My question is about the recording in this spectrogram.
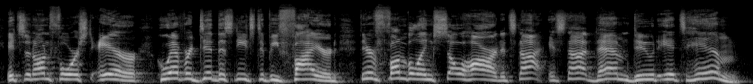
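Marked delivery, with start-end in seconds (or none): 0.1-5.0 high, mocking whine of a Trump supporter. Commentator mimicking Trump supporters' excuses, pitched up and mocking. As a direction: parody the excuse-makers, pitched up. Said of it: "all the Trump supporters can say is".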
